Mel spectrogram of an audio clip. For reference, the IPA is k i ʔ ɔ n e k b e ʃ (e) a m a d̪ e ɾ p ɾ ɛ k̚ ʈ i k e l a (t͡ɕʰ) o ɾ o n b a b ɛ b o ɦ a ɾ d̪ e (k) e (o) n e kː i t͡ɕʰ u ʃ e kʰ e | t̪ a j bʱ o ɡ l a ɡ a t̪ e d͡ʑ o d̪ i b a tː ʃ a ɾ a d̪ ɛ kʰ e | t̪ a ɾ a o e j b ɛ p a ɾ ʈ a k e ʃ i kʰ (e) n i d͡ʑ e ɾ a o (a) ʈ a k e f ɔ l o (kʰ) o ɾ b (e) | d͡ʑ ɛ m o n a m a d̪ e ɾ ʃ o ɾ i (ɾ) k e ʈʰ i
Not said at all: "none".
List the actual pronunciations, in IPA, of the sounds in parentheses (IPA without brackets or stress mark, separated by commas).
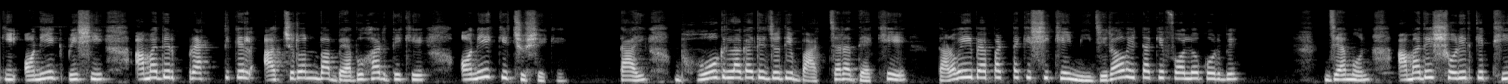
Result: i, t͡ɕ, kʰ, ɔ, e, e, k, e, ɾ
